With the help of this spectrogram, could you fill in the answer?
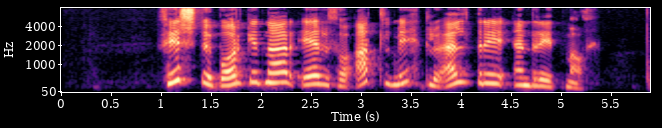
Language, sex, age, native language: Icelandic, female, 50-59, Icelandic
